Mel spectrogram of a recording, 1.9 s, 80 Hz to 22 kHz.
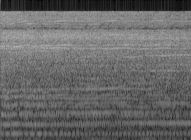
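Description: A LMRC LM19 Pro V-22 Osprey RC model's motors run at a steady, loud whine and buzz, tested outdoors in wind, with continuous rotor noise and a wind rumble throughout.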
